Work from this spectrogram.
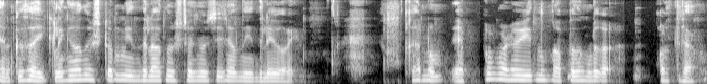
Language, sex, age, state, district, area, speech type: Malayalam, male, 30-45, Kerala, Kasaragod, urban, spontaneous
